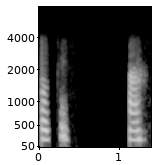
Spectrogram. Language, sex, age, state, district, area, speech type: Marathi, female, 18-30, Maharashtra, Sindhudurg, urban, conversation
